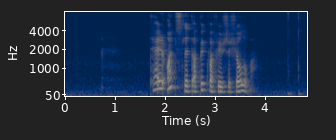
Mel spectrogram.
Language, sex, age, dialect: Faroese, female, 61+, Norðurstreymoy/Eysturoy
